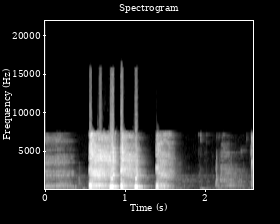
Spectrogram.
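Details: Short run of three harsh coughs, two close together then one more, from a gamer recording a Portal playthrough, followed by quiet; cough.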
